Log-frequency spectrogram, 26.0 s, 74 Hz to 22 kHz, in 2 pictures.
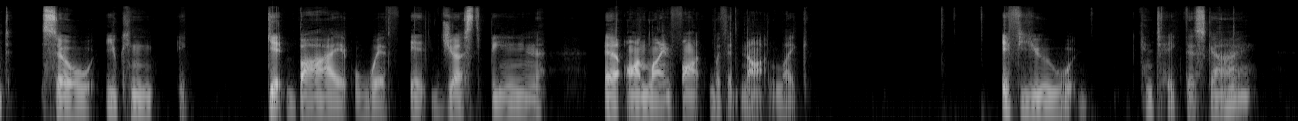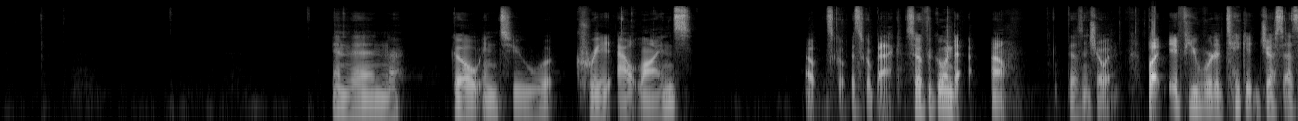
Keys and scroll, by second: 7.0 ctrl+=, 9.3 space, 12.1 ctrl+-, 13.3 ctrl+-, 21.2 ctrl+z, 22.4 ctrl+y, 24.0 ctrl+z, 24.2 ctrl+y.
